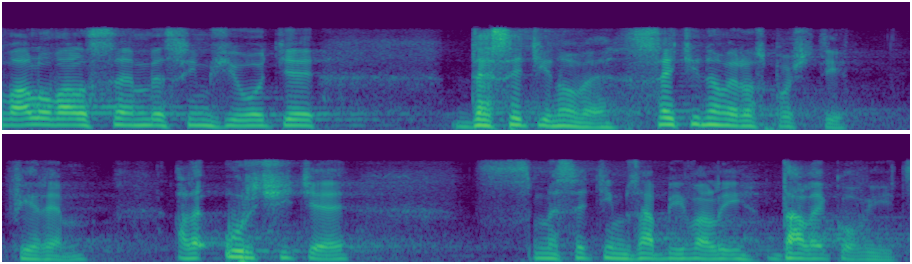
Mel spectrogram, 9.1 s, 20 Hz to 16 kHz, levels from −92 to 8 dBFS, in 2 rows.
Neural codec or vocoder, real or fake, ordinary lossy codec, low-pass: none; real; Opus, 64 kbps; 7.2 kHz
